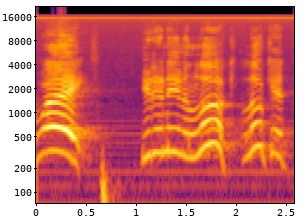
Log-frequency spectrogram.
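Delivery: loud, desperate cry to the banker; begging outburst. Retold or imitated. To the banker refusing the loan, loud desperate begging. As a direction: plead hard, voice jumping up. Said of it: "and begged him".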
